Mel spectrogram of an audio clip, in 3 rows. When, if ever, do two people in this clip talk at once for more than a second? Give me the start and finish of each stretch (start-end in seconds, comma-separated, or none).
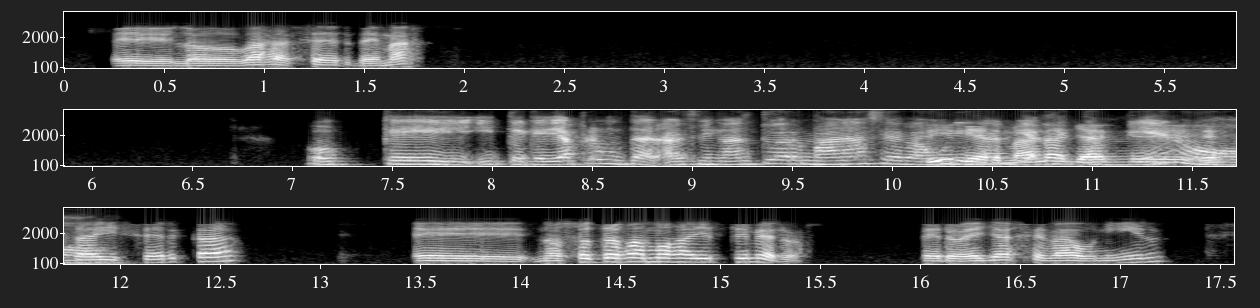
10.1-12.0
